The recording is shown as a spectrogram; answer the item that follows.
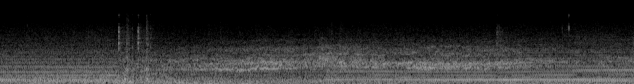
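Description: A race car in Gran Turismo Sport slides over dirt with steady engine drone and gritty skidding noise, a few sharp clicks early on, sustained at moderate level without talk.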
